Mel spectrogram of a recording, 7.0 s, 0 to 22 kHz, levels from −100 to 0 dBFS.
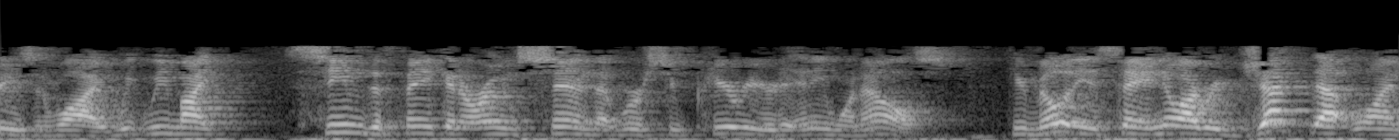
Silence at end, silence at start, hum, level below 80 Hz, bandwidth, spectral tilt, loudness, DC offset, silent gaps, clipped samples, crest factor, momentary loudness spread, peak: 0 s; 0 s; none; -58 dBFS; 5.8 kHz; -7.5 dB/octave; -30 LUFS; under 0.1%; none; under 0.1%; 20 dB; 12 LU; -10 dBFS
